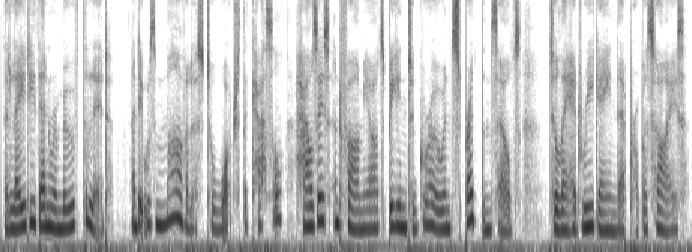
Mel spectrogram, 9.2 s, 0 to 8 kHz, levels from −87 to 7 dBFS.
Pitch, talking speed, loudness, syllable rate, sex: 200 Hz, 195 wpm, -21 LUFS, 5.5 syllables/s, female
